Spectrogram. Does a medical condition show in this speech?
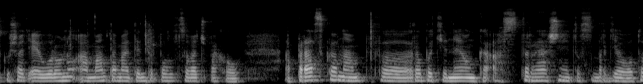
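No.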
